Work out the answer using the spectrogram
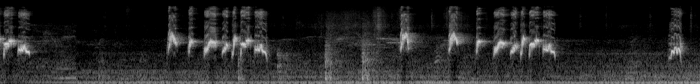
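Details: Morning song of a red-whiskered bulbul in double-note style, used to coax birds into singing: a lone chirp, then two lively phrases of rapid warbled notes, and a final chirp, over a low background hum.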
